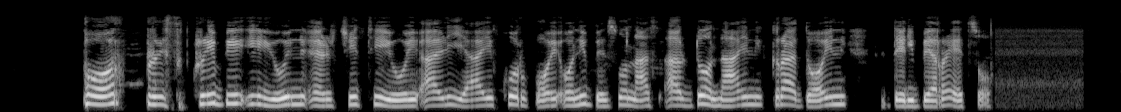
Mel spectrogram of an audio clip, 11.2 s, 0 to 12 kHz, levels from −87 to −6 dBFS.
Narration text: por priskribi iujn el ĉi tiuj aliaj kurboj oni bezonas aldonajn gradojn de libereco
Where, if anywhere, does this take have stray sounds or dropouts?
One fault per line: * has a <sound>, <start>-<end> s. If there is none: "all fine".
all fine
